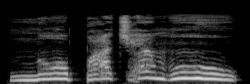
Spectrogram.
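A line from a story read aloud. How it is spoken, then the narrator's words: Desperate shout. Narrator (Russian): Гепард замер и крикнул в отчаянии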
